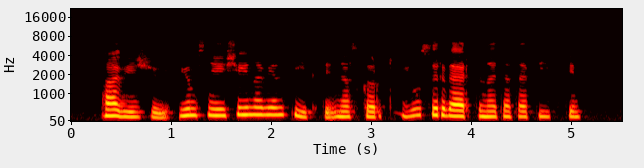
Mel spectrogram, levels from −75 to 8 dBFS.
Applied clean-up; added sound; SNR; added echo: none; none; none; none.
